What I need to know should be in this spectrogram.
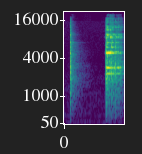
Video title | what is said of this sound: STIHL BR 600 / 700 LEAKING ENGINE PAN REPAIR / DIY | it'll have a nice little ring to it and that's a good quick way to check these for cracks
